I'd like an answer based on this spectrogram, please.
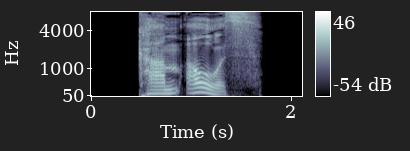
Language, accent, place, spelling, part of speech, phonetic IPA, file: German, Germany, Berlin, kam aus, verb, [ˌkaːm ˈaʊ̯s], De-kam aus.ogg
- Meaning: first/third-person singular preterite of auskommen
